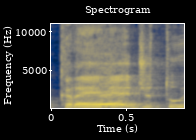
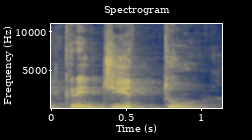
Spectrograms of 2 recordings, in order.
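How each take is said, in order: First: "crédito" stressed on CRÉ; stress on first syllable. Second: Slow "credito" stressed on DI; "credito" slowly, weight on DI; stress on middle syllable. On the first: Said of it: "existe como proparoxítona". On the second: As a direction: draw out "credito" as cre-DI-to. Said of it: "paroxítona também". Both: Shown as a demonstration.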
